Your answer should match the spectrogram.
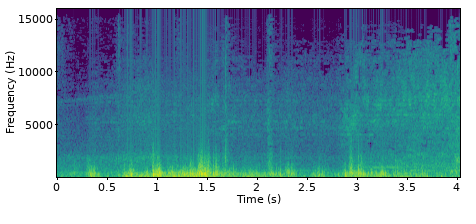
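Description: Wind gusting over the microphone outdoors, an uneven rumbling noise that swells and drops several times.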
